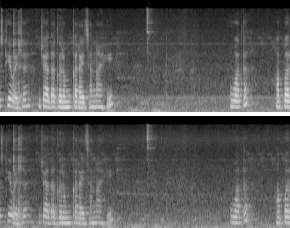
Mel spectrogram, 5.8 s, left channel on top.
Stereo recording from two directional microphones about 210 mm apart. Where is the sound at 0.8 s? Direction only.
35° left (ahead or behind).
